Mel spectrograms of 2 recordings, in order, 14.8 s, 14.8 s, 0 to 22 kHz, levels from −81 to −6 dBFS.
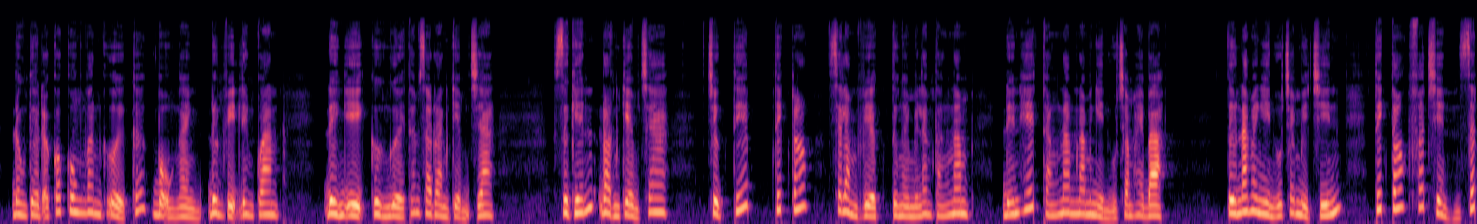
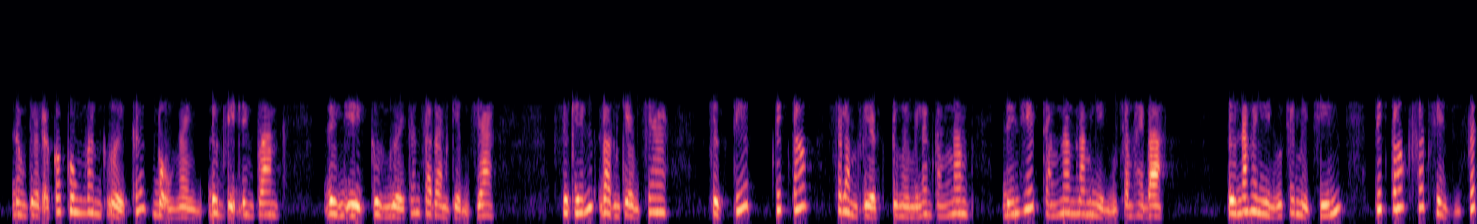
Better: first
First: none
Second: phone-call audio; poor line

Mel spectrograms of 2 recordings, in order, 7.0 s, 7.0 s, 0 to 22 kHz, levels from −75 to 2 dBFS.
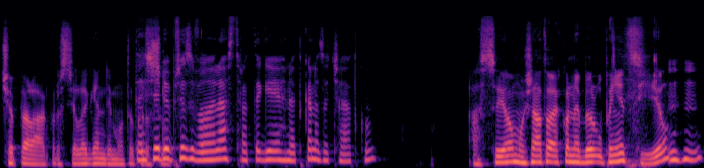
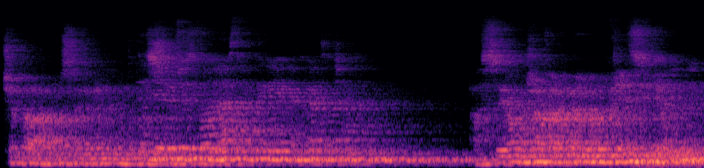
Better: first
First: none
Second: off-mic speech; far // room echo; strong; dies away in 3 s

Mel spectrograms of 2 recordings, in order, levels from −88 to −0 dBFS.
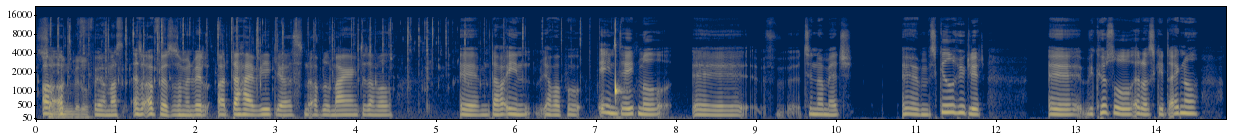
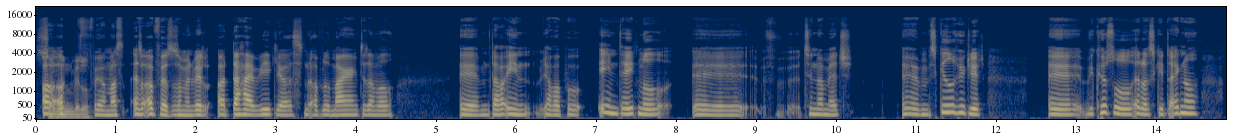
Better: second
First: rain or running water; loud; until 8 s; 5 dB below the speech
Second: none

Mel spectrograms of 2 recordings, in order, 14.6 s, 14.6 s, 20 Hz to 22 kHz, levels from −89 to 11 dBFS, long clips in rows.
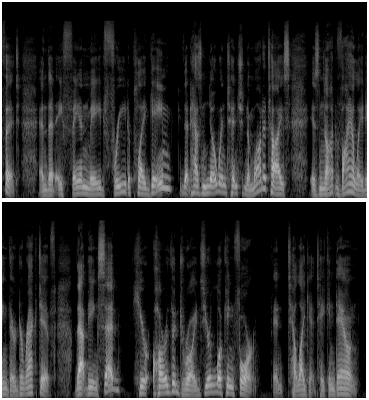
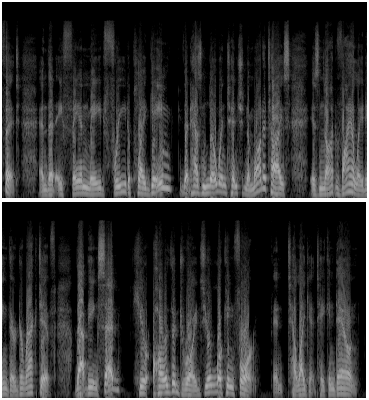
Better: first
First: none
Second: distortion; slight; 6% of the sound clipped

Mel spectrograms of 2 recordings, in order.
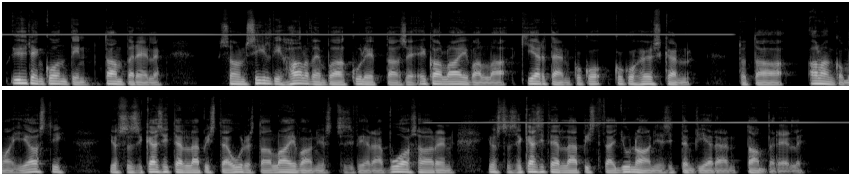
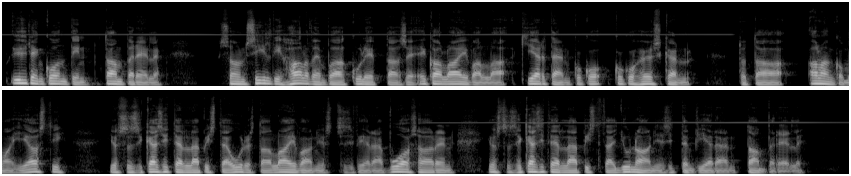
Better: second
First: high-pitched whine; loud; until 7.5 s and from 13 s on; 4.5 kHz, 8 dB below the speech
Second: high-pitched whine; faint; until 7.5 s and from 13 s on; 4.5 kHz, 20 dB below the speech

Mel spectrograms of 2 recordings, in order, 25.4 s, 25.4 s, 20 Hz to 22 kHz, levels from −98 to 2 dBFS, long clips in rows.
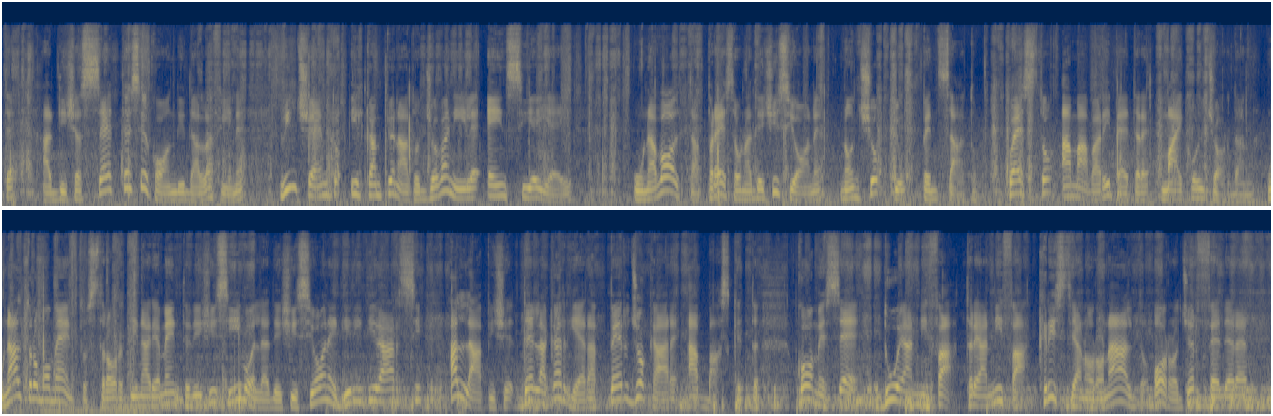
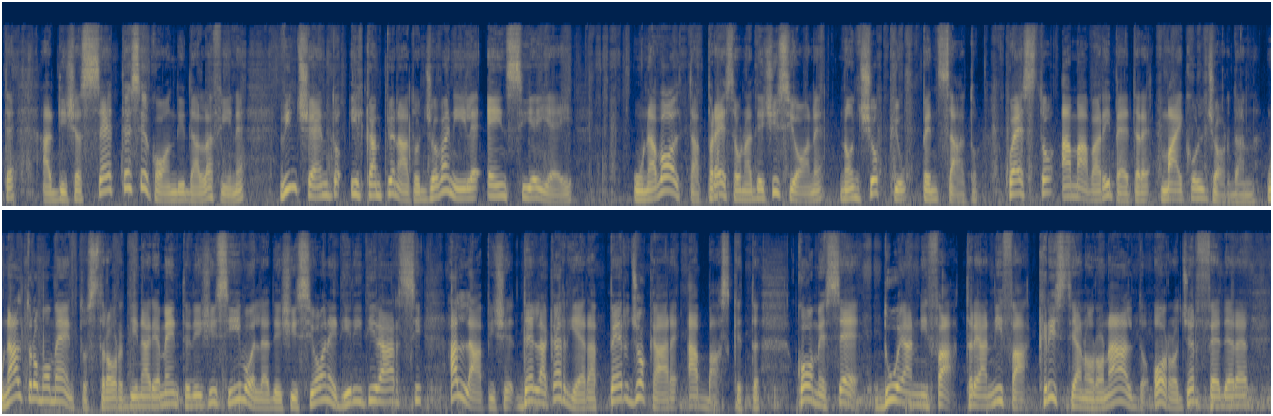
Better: second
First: household noises; loud; throughout; 9 dB below the speech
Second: household noises; faint; throughout; 20 dB below the speech

